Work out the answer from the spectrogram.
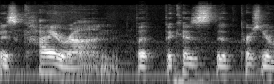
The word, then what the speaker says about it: Chiron: Where the guy's name is Chiron, but because the person who wrote it is retarded, they thought it was supposed to be pronounced Charon. So they were like, oh, he'll be Sharon.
